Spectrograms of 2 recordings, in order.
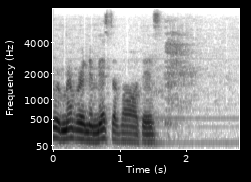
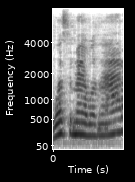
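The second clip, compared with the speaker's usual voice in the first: concerned doctor; 9 semitones higher, faster than usual. Retold or imitated. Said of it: "the doctor comes in".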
